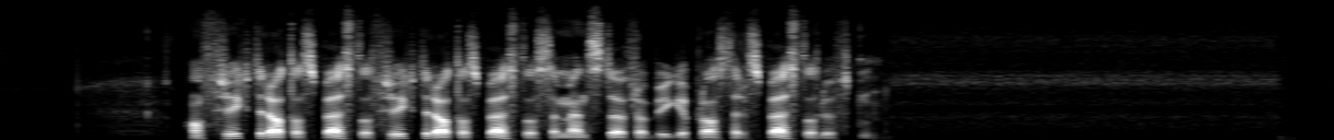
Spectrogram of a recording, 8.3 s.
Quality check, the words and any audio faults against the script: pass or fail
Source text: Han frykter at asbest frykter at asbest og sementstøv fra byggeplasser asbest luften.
pass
